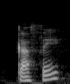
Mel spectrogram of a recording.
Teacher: café dividida en dos sílabas y la sílaba tónica recae en la última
